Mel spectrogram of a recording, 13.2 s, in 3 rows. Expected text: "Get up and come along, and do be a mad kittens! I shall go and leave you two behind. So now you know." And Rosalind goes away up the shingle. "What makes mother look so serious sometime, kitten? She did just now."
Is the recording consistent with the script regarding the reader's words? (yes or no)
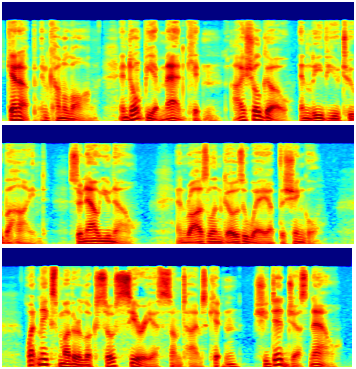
no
